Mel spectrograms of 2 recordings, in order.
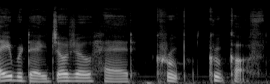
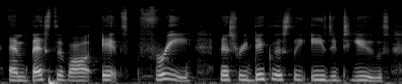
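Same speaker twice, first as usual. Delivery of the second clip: bright higher sponsor read; podcast ad read; 4 semitones higher than usual. Acted. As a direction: read it like a friendly ad spot.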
